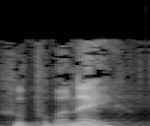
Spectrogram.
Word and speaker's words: hupomone: I keep saying hupomone because that's how I first heard it. It's actually pronounced hupomone. But I'm not Greek, so.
